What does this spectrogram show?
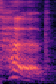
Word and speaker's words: herb: with that yeah okay so is it it's it's herb why put a h in there if you don't want us to say it kin sui thank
